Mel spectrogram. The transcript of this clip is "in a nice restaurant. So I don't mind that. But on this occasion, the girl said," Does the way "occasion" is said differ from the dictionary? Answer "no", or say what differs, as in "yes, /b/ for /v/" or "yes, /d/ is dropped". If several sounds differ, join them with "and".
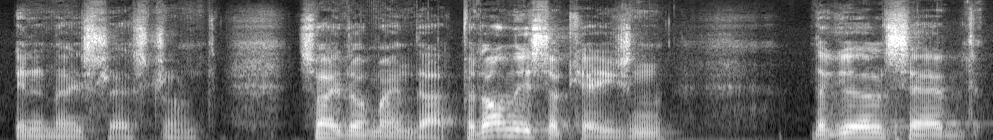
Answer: no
